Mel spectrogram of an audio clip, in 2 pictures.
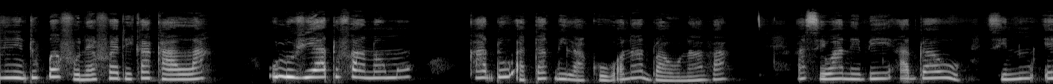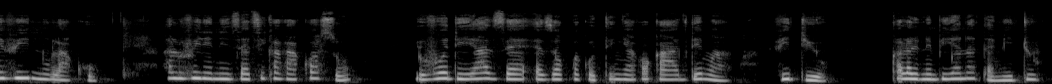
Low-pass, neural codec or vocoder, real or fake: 14.4 kHz; none; real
